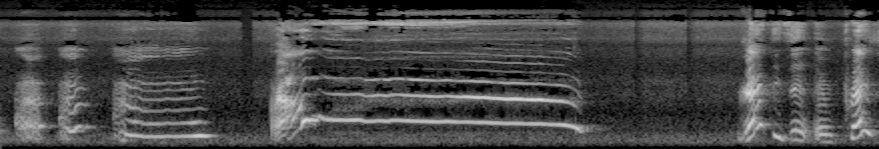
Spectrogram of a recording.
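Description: A voice imitates a dog, giving short whimpers and yips, a long sustained howl, then more whimpering yelps, close and clear against a quiet background.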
